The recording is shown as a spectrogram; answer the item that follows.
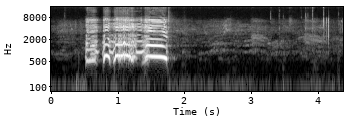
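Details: Aseel rooster in Pakistan giving a short crow of just over a second, three quick rough syllables ending in a held tone that drops slightly, then quiet with faint distant sounds.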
